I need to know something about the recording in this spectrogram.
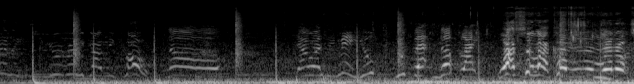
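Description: Children's voices shouting and calling out, growing louder toward the end, over a steady low rumble of wind on the microphone, with a few sharp clicks.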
